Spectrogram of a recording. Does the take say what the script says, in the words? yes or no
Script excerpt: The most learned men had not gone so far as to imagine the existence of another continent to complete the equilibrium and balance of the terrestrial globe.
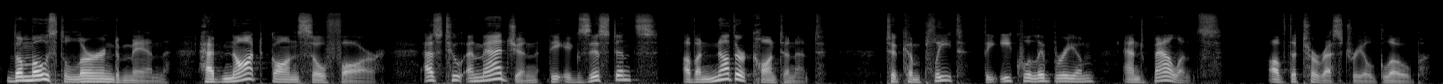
yes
